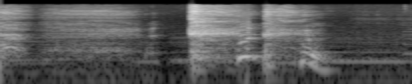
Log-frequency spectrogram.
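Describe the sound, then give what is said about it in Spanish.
A couple of harsh coughs burst out after a quiet moment, the second one rougher and trailing into a throaty rasp, with no talking around them. A person coughs during allergy season. “Entonces me disculpo por las voces raras, las toses desagradables que habéis escuchado en todo el episodio.”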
